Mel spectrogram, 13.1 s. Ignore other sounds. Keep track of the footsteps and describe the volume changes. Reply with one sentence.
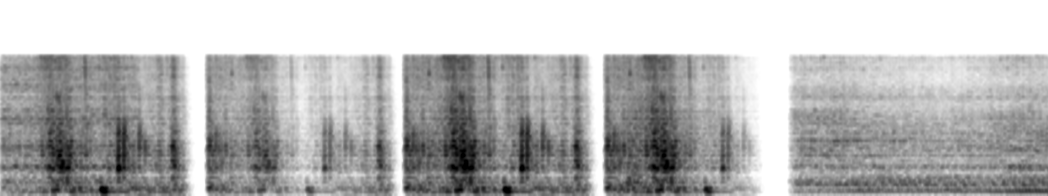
The loudness of the footsteps goes down, then up.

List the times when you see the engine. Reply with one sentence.
The engine can be heard from 0.0 to 1.8 s and from 9.8 to 13.0 s.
